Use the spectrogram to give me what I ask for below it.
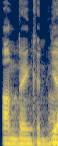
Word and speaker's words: Andenken: How do you pronounce it? – Andenken, yeah, German Andenken, yeah.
